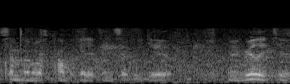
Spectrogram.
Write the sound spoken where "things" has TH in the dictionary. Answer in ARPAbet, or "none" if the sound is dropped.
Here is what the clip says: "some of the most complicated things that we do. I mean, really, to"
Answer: TH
